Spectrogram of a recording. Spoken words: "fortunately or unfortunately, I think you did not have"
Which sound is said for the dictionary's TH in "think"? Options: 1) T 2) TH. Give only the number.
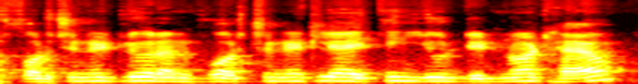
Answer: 1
